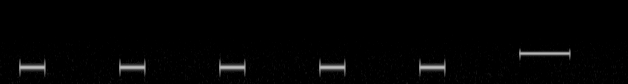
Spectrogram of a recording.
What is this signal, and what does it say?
Radio time signal (five pips and a higher one, as on Chinese radio), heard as pips.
